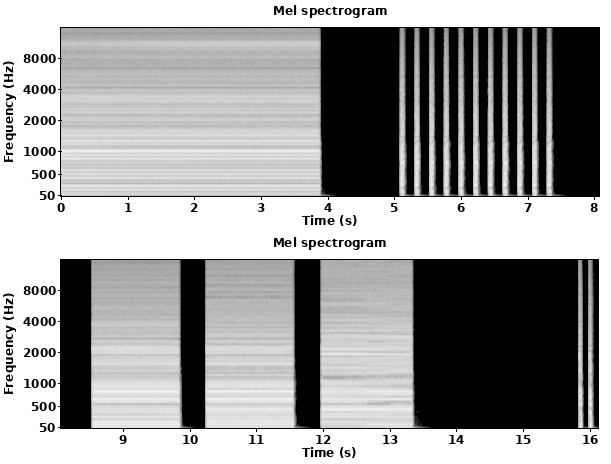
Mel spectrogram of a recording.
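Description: Loud electronic buzzing, a run of rapid regular knocks, then long repeated droning tones: a recreation of MRI scanner gradient noise.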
